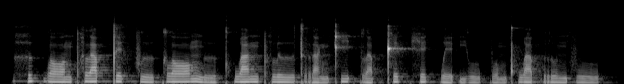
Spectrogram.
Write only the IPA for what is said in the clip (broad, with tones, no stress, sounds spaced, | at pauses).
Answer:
h ɯ˥˩ k̚ l ɔː˧ n pʰ l a˥˩ p̚ t e˦˥ k̚ f ɯː˨˩ k l ɔː˦˥ ŋ ɯː˩˦ kʰ w a˥˩ n pʰ l ɯː˧ t r a˩˦ ŋ kʰ i˥˩ ʔ p l a˨˩ p̚ kʰ e˥˩ k̚ h e˥˩ k̚ w e˨˩ ʔ j uː˨˩ p o˩˦ m kʰ w a˥˩ p̚ r u˧ n f uː˧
